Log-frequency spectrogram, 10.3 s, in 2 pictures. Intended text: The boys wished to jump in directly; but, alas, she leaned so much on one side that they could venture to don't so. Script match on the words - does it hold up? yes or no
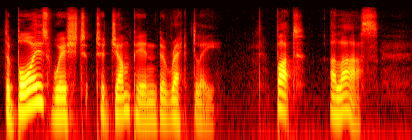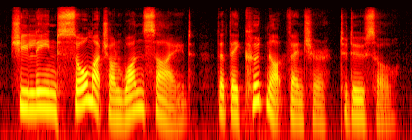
no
